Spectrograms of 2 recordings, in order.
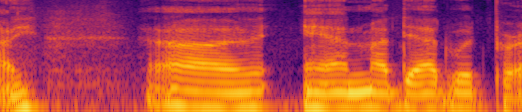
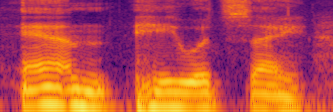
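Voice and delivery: ordinary talk

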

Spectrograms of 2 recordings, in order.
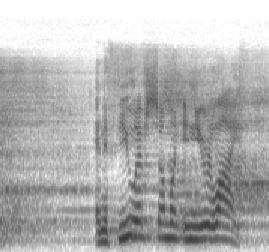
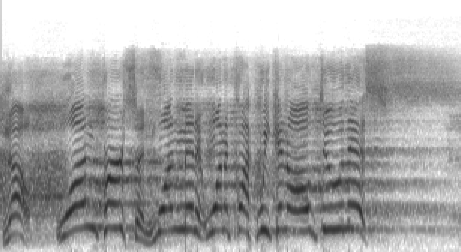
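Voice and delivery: high, loud, drawn-out correction; mock exasperated insistence; 8 semitones higher, 4 dB louder, slower than usual. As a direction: lay down the rule slowly, comically loud. Retold comic insistence to overachiever.

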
